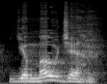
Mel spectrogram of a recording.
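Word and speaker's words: Yemoja: And so far we've got Ra, Artemis, Yamoja, like an emoji? No, Yamoja, and I may be mispronouncing some of these, Cocokhan, and Ymir.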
